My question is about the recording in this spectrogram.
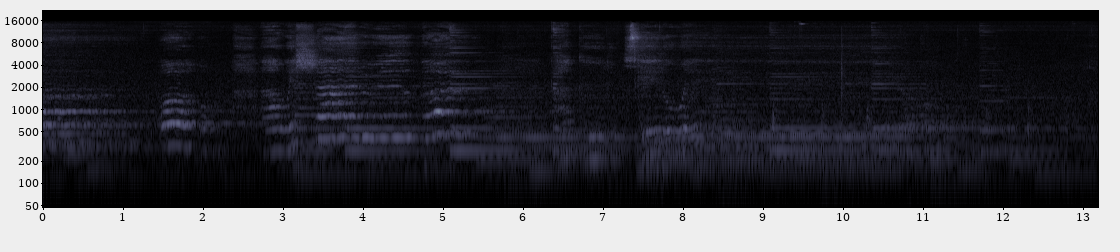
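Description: Live acoustic performance of a slow folk ballad: a woman singing long, held notes with a few sliding phrases over soft instrumental accompaniment.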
